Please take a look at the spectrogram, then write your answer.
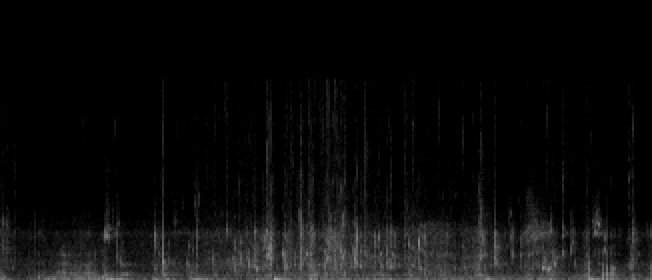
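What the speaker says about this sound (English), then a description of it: "We'll soak it in sort of like lukewarm water." Fabric canvas for a coat soaking in a basin of lukewarm water, giving a steady low trickle and slosh of liquid that runs the whole time under faint, indistinct voices.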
